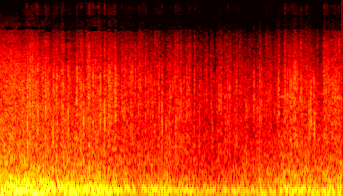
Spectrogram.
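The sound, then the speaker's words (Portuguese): A loud bomb blast sound effect, called a MOAB, erupts at the start, followed by a heavy, rumbling low-end roar that sustains and churns for a couple of seconds without fading much, with no voices present. “Virando a palha no mesmo assunto, solta Moab, fogo no motor.”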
